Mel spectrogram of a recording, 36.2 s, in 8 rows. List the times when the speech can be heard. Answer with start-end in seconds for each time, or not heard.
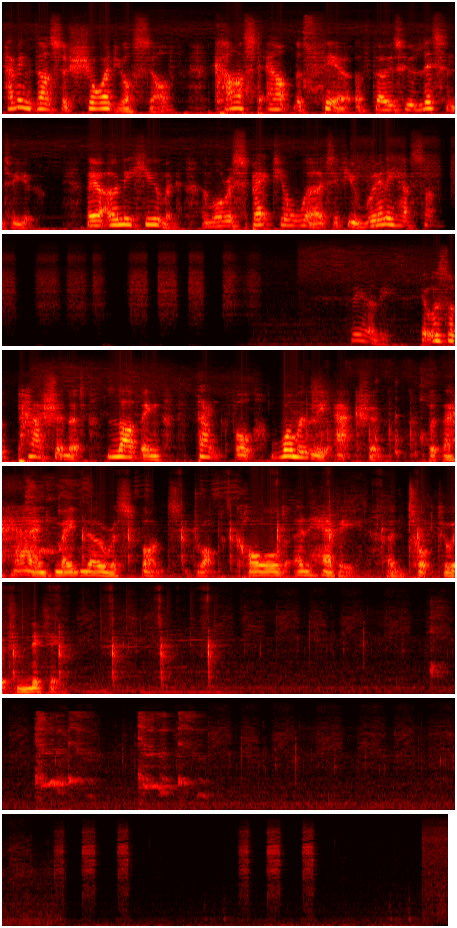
0.0-8.8, 12.6-23.2.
